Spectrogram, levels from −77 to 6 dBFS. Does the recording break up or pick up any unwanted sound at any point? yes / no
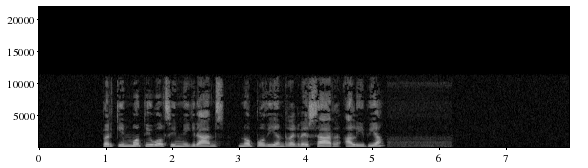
no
